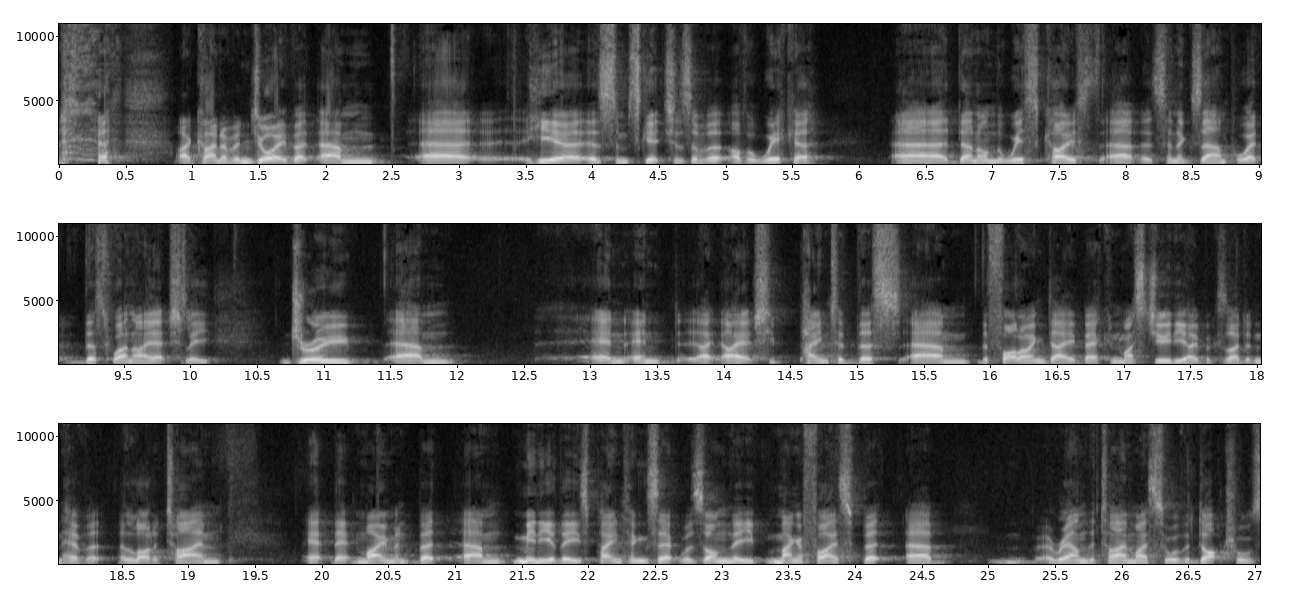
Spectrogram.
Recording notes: at the 2021 Marlborough Book Festival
